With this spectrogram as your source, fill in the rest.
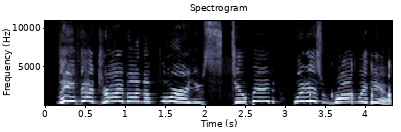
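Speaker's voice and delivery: shrill, very high screaming. Retelling how she and a friend screamed at a TV character, retelling screaming at the TV. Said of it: "we're screaming at the TV".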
